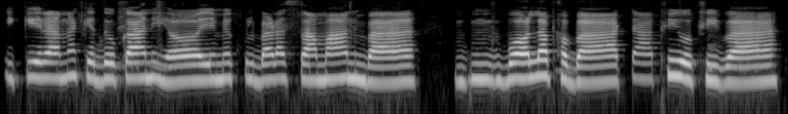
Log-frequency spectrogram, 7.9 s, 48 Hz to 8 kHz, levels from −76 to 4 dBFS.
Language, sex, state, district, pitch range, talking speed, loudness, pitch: Bhojpuri, female, Uttar Pradesh, Gorakhpur, 215-245 Hz, 120 wpm, -17 LUFS, 230 Hz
